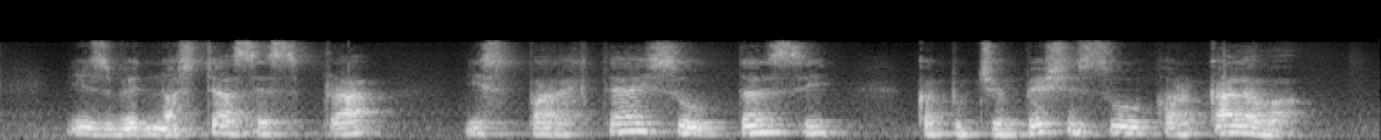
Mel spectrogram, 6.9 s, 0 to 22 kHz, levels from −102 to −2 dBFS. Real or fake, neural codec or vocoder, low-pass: fake; codec, 16 kHz, 0.4 kbps, LongCat-Audio-Codec; 7.2 kHz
